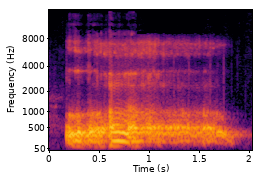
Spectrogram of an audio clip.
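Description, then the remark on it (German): A single sustained, low guttural growl from a human voice demonstrating the growling vocal technique used in metal music, rough and gravelly, starting abruptly and holding steady for nearly two seconds before tapering off, with no other sounds around it. “Growling bedeutet, wenn man es auf Deutsch übersetzt, ist ein englisches Wort, so viel wie bellen oder knurren.”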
